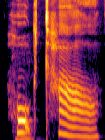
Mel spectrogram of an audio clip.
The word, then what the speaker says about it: Hawk Tuah: Hawk tar. I would not have been able to pronounce that if I'd seen it written down.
